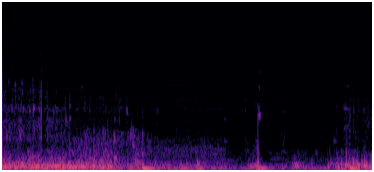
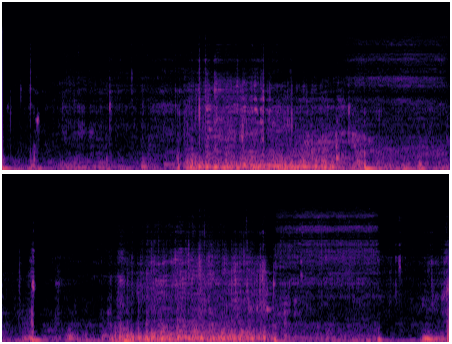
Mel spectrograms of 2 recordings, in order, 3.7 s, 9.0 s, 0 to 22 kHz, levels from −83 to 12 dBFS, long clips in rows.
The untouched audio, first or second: first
